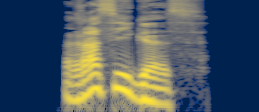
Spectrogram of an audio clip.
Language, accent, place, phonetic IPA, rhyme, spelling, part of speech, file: German, Germany, Berlin, [ˈʁasɪɡəs], -asɪɡəs, rassiges, adjective, De-rassiges.ogg
- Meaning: strong/mixed nominative/accusative neuter singular of rassig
